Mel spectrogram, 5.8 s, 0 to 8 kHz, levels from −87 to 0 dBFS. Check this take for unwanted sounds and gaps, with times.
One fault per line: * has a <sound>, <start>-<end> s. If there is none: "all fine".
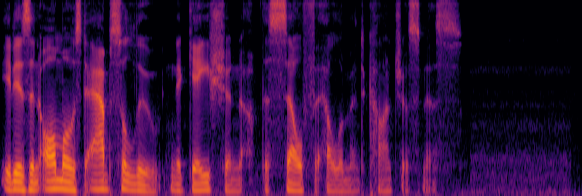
all fine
